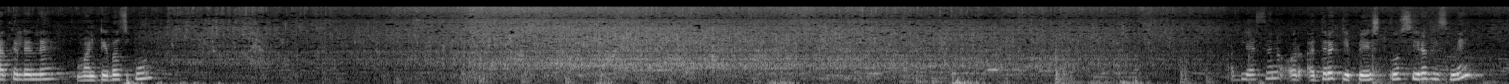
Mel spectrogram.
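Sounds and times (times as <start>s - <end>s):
paste sizzling in hot oil: 1.6s - 15.0s
spatula stirring in pan: 3.5s - 15.0s.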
